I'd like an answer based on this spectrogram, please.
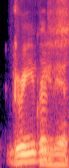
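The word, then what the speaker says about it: Grevioux: Kevin Grievous. Is that how it's pronounced? Grievous.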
